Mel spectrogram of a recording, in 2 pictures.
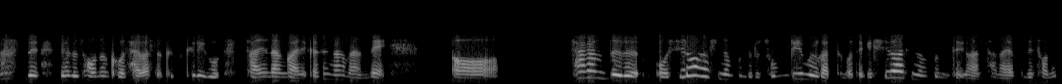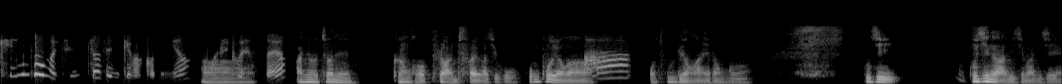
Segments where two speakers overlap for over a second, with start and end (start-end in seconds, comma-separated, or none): none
